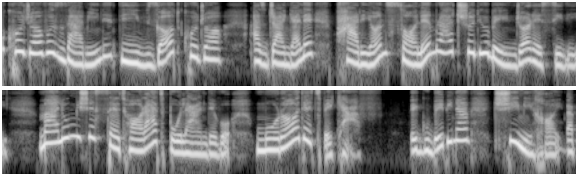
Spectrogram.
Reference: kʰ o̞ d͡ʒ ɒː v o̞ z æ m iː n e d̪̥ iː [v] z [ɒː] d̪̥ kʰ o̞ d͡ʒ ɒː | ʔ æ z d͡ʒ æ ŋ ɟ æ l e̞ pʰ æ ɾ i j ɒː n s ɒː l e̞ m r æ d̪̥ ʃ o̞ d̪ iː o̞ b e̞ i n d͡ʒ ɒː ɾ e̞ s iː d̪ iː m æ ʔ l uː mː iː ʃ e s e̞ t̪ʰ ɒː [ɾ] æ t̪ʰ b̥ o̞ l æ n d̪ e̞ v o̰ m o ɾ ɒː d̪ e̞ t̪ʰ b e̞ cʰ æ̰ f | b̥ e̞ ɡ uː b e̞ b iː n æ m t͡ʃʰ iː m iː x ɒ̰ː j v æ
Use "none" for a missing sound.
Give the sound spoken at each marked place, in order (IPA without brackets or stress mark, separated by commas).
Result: v, ɒː, ɾ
